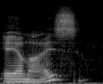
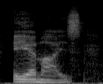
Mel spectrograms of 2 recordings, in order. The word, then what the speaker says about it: AMIs: make it simple we've built those deep learning a Mis if you've never heard about a Mis that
